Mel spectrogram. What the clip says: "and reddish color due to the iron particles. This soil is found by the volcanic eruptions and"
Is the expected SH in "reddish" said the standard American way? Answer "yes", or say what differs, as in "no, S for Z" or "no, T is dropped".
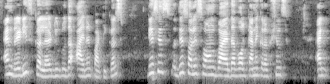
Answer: no, S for SH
